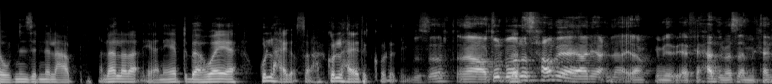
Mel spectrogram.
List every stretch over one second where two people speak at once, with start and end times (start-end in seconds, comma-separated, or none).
none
